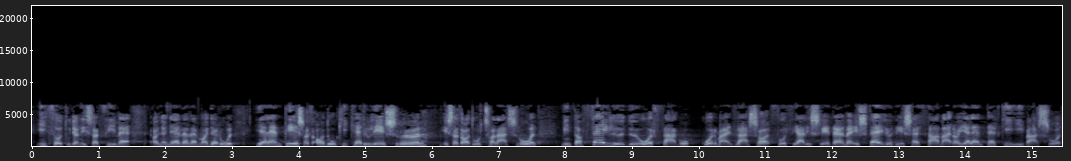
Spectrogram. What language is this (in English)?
Hungarian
